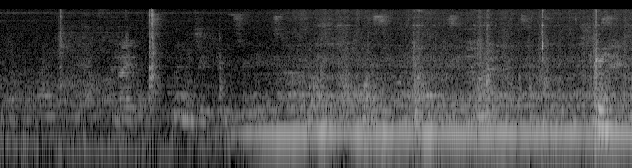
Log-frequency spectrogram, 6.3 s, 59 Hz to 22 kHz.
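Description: Beko front-loading washing machine on its Mini 30° cycle: the drum motor starts about two seconds in with a steady hum and the wet laundry tumbles in the drum, with a few light clicks.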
